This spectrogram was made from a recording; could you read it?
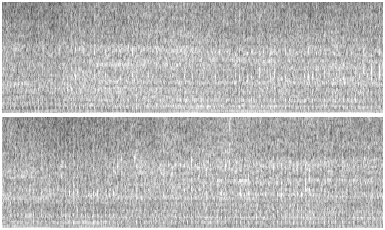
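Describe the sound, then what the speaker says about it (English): A lawn mower runs steadily while cutting grass in a yard, a loud, close, unbroken engine drone with a constant low hum and no voices over it. "Got some mowing footage of the boss."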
